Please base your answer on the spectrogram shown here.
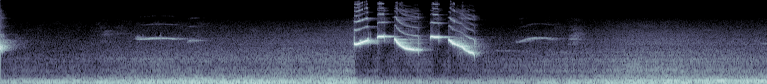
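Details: Orange-headed thrush from Singaraja, North Bali, used to stimulate singing; soft faint whistles, then a loud short phrase of four rich downslurred whistled notes, followed by quiet room background.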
